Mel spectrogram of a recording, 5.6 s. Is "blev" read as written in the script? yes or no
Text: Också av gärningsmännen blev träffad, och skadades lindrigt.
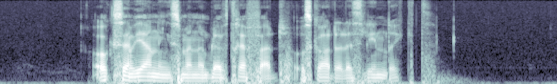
yes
